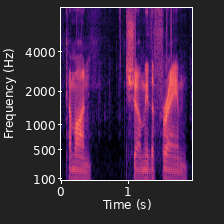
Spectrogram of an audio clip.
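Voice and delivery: ordinary talk, nothing marked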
